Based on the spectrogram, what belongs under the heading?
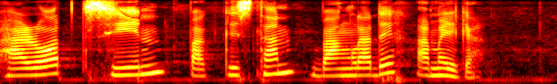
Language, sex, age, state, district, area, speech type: Assamese, female, 30-45, Assam, Biswanath, rural, spontaneous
